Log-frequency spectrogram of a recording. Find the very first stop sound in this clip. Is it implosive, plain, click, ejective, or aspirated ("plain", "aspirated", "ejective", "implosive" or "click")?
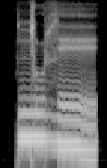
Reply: click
